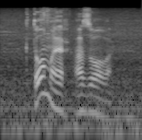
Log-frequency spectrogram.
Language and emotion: Russian, positive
